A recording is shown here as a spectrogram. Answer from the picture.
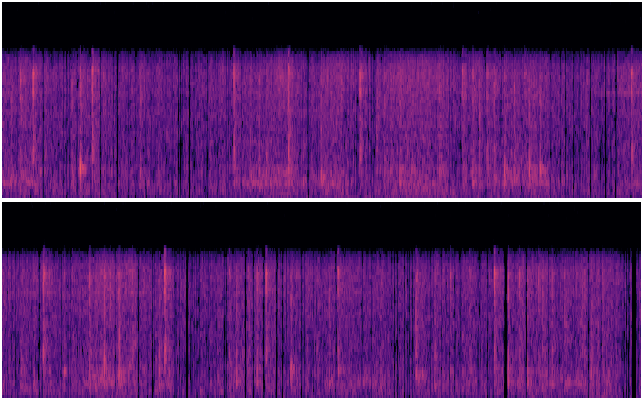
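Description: Near silence on a dropped conference-call audio line: faint murmuring line noise with scattered soft clicks, while the speaker's connection is lost.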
